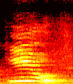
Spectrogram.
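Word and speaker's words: cute: যেমন কিউট কি? কিউট। এখানে ইউ এর উচ্চারণটা একটু বড় হয়ে গেছে কিনা বলো।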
